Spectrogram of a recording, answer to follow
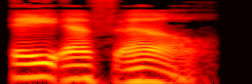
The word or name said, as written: AFL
